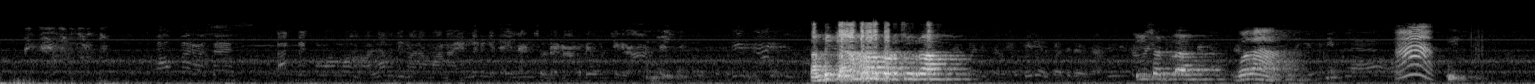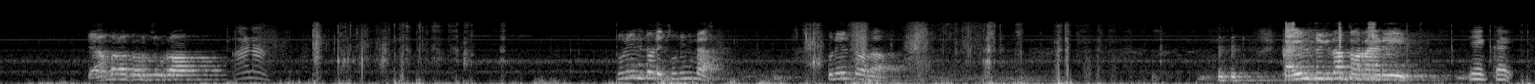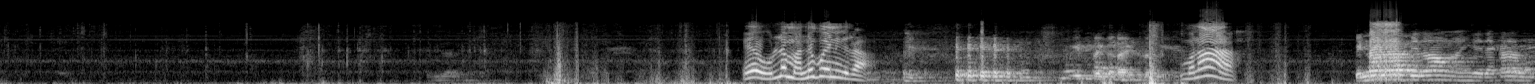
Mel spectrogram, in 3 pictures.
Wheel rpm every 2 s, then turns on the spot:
0, 0, 0, 0, 0, 0, 0, 0, 0, 0, 0, 0, 0, 0, 0, 0, 0, 0, 0, 0, 0, 0, 0.
none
